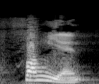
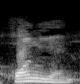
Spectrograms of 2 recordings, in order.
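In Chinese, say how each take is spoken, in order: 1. 这个词开头是 f 音。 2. 这个词开头是 h 音。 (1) "我说方言" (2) "他谎言"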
